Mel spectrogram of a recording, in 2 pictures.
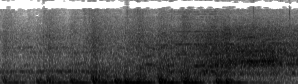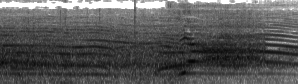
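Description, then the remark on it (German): A crowd erupts in loud cheering after a goal for the ERCI, with a priest cheering along, rhythmic low thumping early on and a dense wash of shouting and screaming voices that stays loud throughout, rising again near the end. “Tor für den ERCI und der Pfarrer jubelt mit.”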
